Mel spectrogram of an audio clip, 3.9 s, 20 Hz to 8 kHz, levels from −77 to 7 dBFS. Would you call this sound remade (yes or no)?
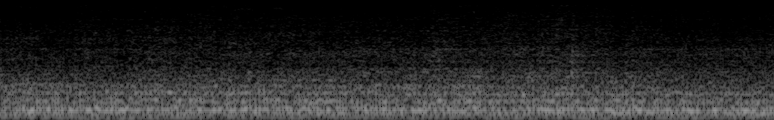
yes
